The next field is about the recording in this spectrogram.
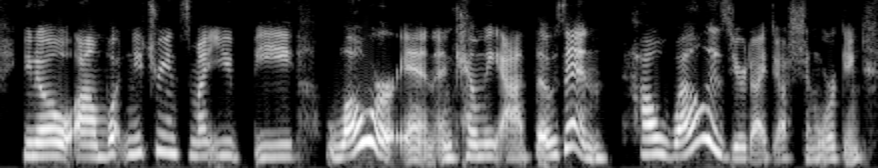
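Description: With hardly any pauses, a woman speaks at a moderate pace in a fairly high pitch and lively intonation, using a plain, everyday voice. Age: 30s. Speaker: functional health coach and podcast host. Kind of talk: casual solo podcast monologue.

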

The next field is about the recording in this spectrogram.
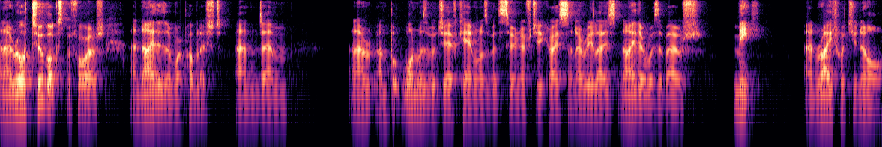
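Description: In an Irish Midlands accent, a man talks at medium pitch with monotone, flat intonation. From Ireland, County Longford. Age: 30s. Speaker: author. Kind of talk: interview.

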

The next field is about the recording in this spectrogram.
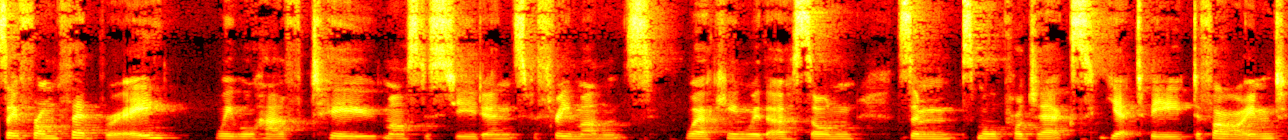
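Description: This woman has a British accent and a fairly low pitch. She speaks at a very slow pace. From Britain. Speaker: head of data science. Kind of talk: interview.

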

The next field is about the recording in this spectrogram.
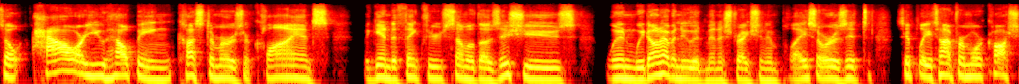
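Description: Somewhat breathy, a man speaks with an American accent at a moderate pace. His pitch is fairly high, with ordinary variation. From central Texas. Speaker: podcast interviewer. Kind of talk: interview.

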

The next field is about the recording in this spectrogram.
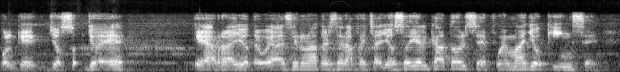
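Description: Over noticeable background noise, a man speaks at a very slow pace in a fairly high pitch. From Puerto Rico, Bayamón. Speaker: head brewer. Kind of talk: casual interview chat.

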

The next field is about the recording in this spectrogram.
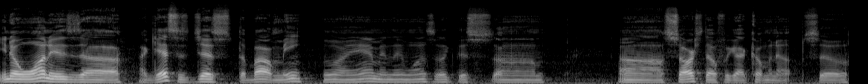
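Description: A man with a plain, everyday voice speaks fairly slowly at a fairly low pitch, keeping his intonation fairly even. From Florida (moved from Queens, New York at nine). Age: 30s. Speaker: podcast host, retired firefighter-paramedic. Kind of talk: casual chat.

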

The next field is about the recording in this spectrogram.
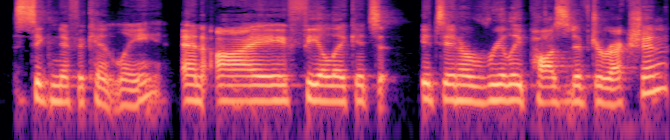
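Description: Medium-pitched female voice on a very clean recording with a silent background. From Nova Scotia, Canada. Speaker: horse podcast host, panelist. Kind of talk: casual roundtable discussion.

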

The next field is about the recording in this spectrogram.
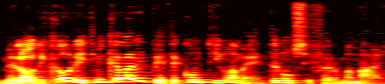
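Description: A man with a high voice talks at a very fast pace against noticeable background noise. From northern Italy, Valle Camonica (Lombardy). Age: 50s. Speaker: jazz vocalist. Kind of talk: interview. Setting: radio studio.

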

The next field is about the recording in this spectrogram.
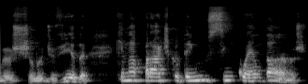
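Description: Using a dark, mellow tone with vocal fry, a man speaks at a moderate pace with very wide pitch swings. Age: 30s. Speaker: Ayurveda teacher and video podcast host. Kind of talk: casual solo commentary on a video. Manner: animated.

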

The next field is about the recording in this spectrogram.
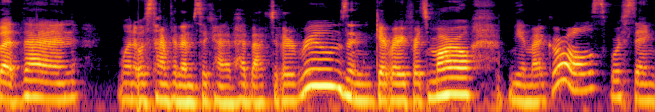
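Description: A woman's fairly low-pitched voice with an American accent, with audible room echo. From Southern California, Orange County. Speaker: TV lifestyle co-host and reporter. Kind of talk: casual interview chat. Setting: studio, on camera.

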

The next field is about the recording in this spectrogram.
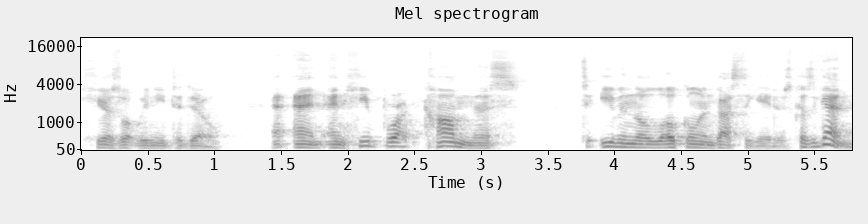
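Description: Speaking in a New York accent, a man keeps a fairly low pitch with very wide swings. His pace is fairly quick. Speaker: retired federal fire investigator. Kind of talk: interview. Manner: loud.

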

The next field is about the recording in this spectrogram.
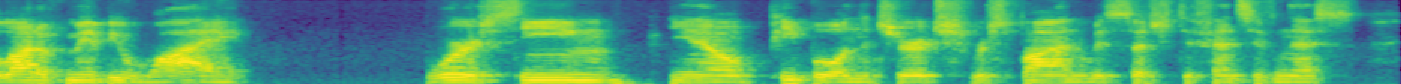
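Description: A man's fairly low, monotone voice in an American accent, bright and sharp in tone, at a fairly slow pace. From US Midwest, northwest suburbs of Chicago. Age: 30s. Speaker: worship pastor and musician. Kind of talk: casual conversation. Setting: internet call.

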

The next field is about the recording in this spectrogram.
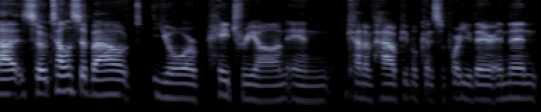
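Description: Dry and close with no echo, the recording captures a man with a normal speaking voice talking fairly slowly at a medium pitch with fairly even intonation. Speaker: podcast host. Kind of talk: casual interview.

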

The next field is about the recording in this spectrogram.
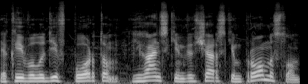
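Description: Using a normal speaking voice, a man talks at a fairly high pitch and a moderate pace with ordinary pitch variation. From Ukraine, Donetsk. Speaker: film director, podcast co-host. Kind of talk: scripted narration.

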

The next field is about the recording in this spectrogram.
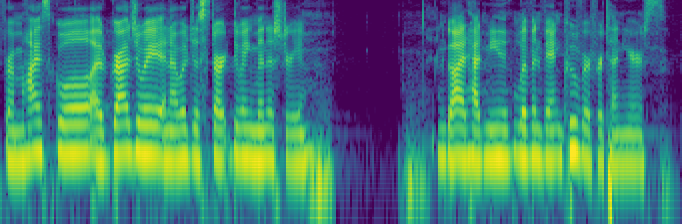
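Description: With a monotone, flat intonation and medium pitch, a woman speaks at a moderate pace in a room with audible echo. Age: 40s. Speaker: pastor. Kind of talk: sermon.

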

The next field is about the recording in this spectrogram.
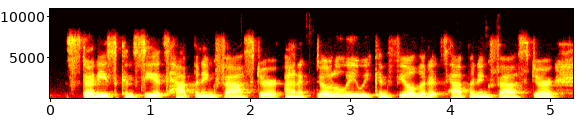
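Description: A woman speaks in a Canadian accent at a medium pitch, with ordinary pitch variation. Hers is a plain, everyday voice. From Western Canada (Edmonton, Alberta). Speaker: climate activist, author and professor. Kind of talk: radio interview.

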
